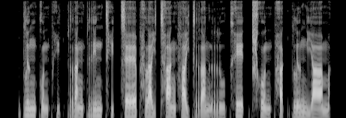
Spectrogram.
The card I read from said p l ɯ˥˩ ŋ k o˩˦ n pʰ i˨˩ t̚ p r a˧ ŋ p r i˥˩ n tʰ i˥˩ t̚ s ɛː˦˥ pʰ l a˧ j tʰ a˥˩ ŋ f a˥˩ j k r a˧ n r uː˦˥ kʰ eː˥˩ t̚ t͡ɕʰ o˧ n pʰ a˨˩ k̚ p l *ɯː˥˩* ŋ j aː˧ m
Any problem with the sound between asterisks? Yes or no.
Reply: yes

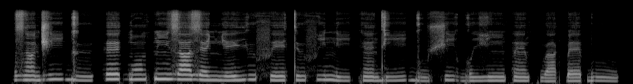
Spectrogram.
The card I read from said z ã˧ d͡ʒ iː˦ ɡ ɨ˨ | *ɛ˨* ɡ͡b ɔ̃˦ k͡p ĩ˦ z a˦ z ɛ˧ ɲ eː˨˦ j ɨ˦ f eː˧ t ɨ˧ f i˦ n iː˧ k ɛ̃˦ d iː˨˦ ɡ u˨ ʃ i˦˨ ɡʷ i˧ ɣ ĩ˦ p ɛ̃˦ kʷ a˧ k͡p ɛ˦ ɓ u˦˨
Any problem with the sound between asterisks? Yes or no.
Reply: yes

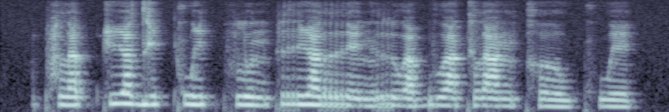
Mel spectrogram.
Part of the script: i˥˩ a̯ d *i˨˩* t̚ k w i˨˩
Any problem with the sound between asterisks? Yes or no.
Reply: yes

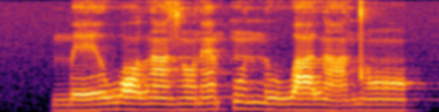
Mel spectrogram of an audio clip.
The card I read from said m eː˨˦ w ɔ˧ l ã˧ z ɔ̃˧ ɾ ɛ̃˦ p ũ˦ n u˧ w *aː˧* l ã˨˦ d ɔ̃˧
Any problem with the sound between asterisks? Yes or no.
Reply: yes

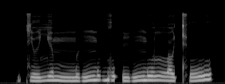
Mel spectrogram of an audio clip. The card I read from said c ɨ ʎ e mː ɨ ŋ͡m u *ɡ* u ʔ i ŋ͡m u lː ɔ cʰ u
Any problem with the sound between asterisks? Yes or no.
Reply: no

